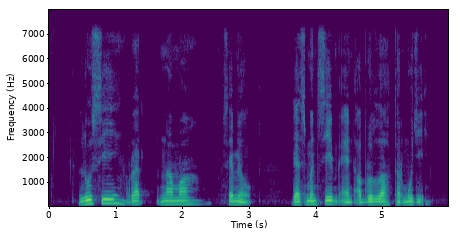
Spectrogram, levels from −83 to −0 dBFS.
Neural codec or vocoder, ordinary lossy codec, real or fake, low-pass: codec, 16 kHz, 16 kbps, FreqCodec, smaller model; none; fake; 7.2 kHz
